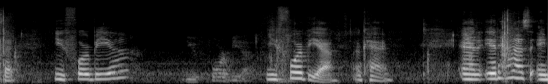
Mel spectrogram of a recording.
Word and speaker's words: Euphorbia: Spurge is a how would you pronounce that? Euphorbia? Euphorbia, okay.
